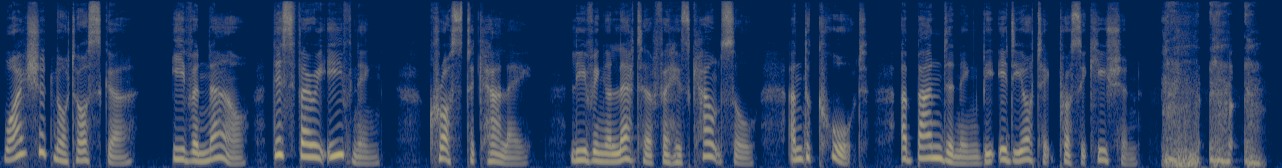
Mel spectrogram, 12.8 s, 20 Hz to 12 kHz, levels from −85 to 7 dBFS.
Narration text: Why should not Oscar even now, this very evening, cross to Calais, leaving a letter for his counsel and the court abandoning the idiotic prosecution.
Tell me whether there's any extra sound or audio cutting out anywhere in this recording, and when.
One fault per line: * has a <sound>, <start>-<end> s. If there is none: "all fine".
* has a cough, 11.6-12.7 s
